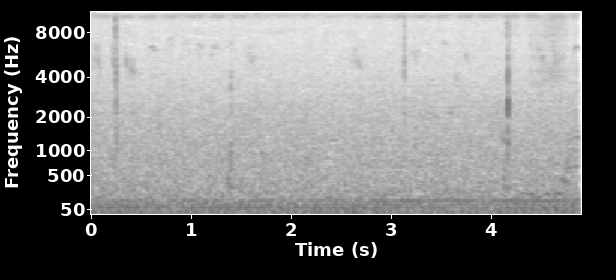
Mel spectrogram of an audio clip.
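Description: Quiet outdoor background with a few soft mouth clicks and lip smacks from chewing food, the sharpest a little after four seconds in.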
